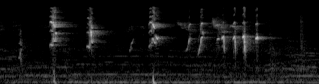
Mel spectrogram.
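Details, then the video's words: A common iora sings a gacor combo song meant to prompt untrained birds into singing. Sharp high clicks and squeaky notes are followed by a fast cluster of bright, whistled chirps near the end, over a faint low hum. "TERAPI BURUNG KACIAL KOMBO GACOR||UNTUK PANCINGAN BURUNG BAHAN"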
